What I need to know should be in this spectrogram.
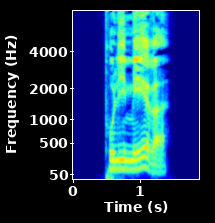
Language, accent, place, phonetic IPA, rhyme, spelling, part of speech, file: German, Germany, Berlin, [poliˈmeːʁə], -eːʁə, Polymere, noun, De-Polymere.ogg
- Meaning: nominative/accusative/genitive plural of Polymer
